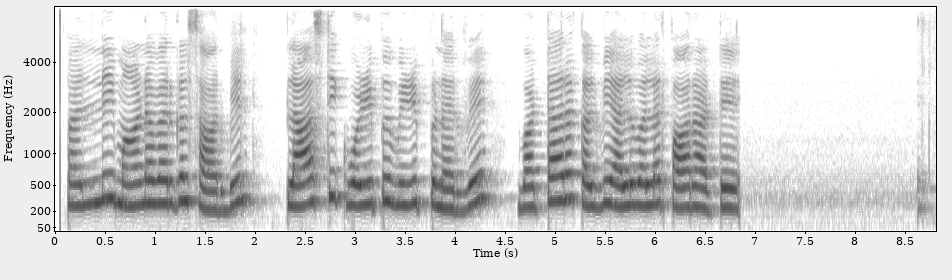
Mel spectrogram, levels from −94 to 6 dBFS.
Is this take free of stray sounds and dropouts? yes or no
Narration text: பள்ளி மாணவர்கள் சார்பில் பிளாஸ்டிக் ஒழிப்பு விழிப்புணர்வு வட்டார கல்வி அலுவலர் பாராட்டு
yes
